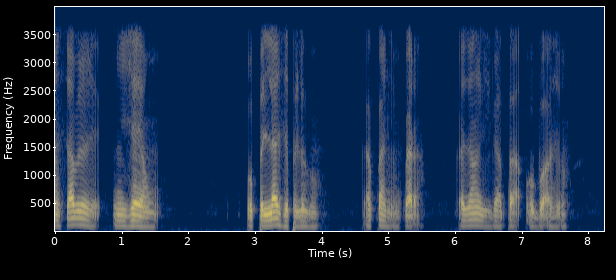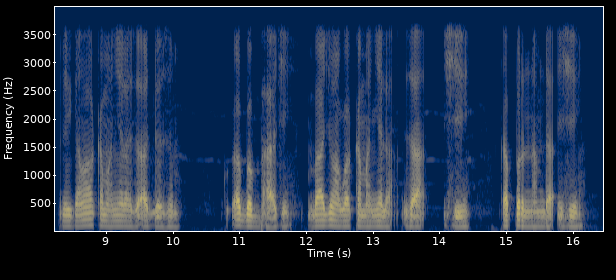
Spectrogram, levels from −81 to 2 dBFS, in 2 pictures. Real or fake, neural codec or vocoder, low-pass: real; none; 3.6 kHz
